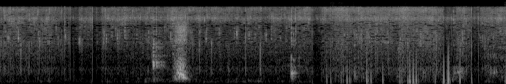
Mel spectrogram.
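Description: Onions frying in hot oil after a tempering of spices, a steady close sizzle with occasional stirring scrapes and pops, no talking.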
